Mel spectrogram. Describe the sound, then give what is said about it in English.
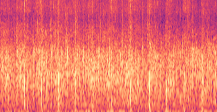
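Audience applause at a New York Historical event on America's founders, an even patter of many hands with a few sharper claps standing out, held steady for about three seconds. “And let's give them all a great hand.”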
